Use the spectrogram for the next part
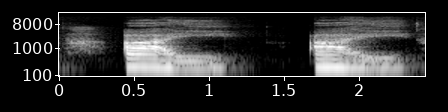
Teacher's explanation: It's a diphthong, so your mouth changes shape from the beginning of that sound to the end of it.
